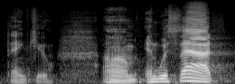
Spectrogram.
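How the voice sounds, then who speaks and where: A male pastor speaks gently and reflectively to close a church service. He pauses now and then with a soft filler before moving on. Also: fairly low pitch, sing-song. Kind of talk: closing remarks of a service. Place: church sanctuary.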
